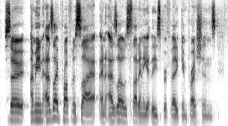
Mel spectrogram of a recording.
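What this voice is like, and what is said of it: Australian accent. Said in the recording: “my accent. Is there any, you guys are good with Australian accents,”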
